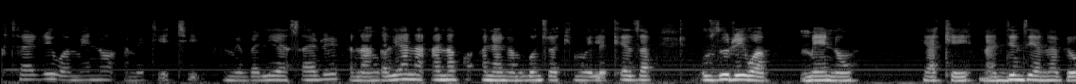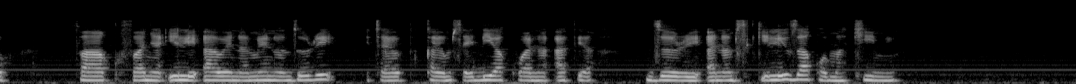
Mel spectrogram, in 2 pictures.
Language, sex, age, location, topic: Swahili, female, 18-24, Kisumu, health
